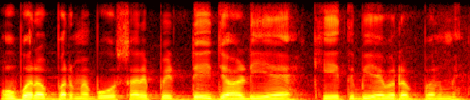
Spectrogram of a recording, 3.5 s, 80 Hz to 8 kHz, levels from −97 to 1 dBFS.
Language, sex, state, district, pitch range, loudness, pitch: Hindi, male, Uttar Pradesh, Shamli, 130-145 Hz, -20 LUFS, 140 Hz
